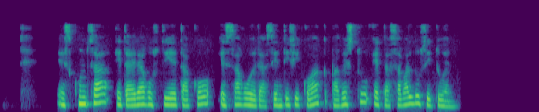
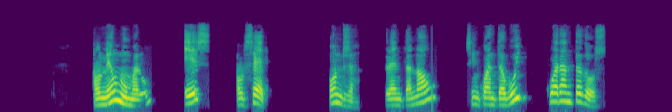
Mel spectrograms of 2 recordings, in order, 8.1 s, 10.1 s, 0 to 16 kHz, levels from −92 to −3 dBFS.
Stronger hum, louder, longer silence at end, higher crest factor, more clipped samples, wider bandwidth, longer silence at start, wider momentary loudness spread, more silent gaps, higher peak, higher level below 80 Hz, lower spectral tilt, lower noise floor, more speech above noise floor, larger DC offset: neither; second, -28 LUFS vs -17 LUFS; first, 1.25 s vs 1.05 s; about the same, 18 dB vs 18 dB; neither; about the same, 8 kHz vs 7.8 kHz; second, 0.3 s vs 1.4 s; second, 6 LU vs 16 LU; first, 0.69-0.86 s vs 4.25-4.29 s; second, -10 dBFS vs -2 dBFS; about the same, -70 dBFS vs -66 dBFS; about the same, -6 dB/octave vs -5.5 dB/octave; second, -55 dBFS vs -80 dBFS; second, 28 dB vs 64 dB; neither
